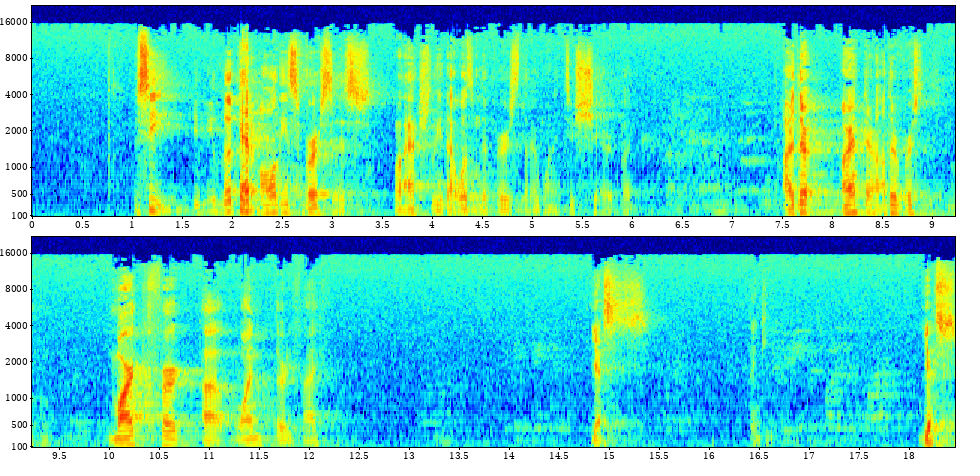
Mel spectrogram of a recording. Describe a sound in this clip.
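A man speaks with animation into a microphone in a large echoing room.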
